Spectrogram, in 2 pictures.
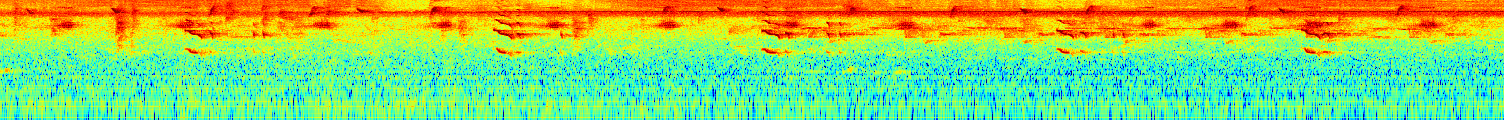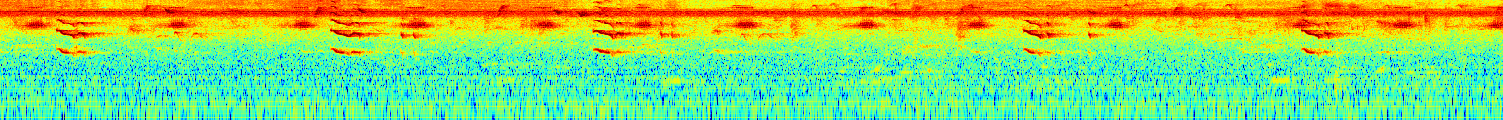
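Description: Rainforest ambience: a steady, high-pitched insect drone, with a bird giving short, slightly falling chirping calls about once a second.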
